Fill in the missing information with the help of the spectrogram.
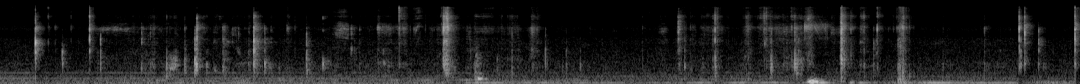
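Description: Foil sachet of a sheet face mask being torn open and handled by hand: irregular crinkling and small crackling tears, with scattered sharp clicks throughout.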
